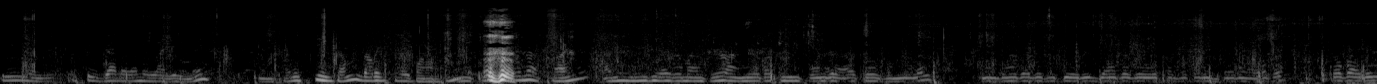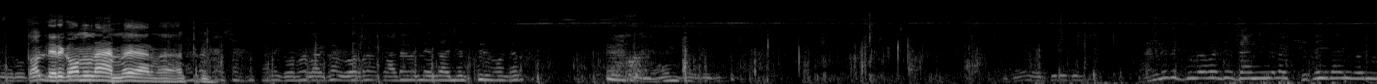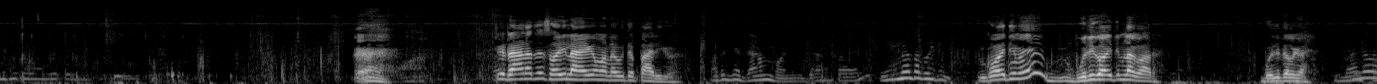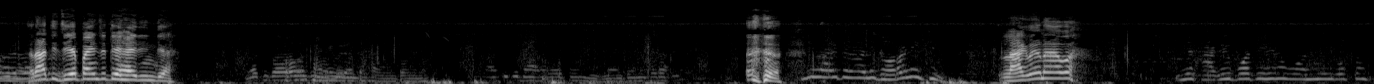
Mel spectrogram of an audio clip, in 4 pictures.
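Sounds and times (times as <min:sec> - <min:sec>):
footsteps on grass: 0:00.0 - 0:55.0.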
